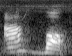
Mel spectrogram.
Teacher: Here you need to hear the sound of the last O in the syllable. It should be an open O, as we say in Portuguese.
